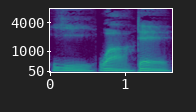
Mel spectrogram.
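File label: "yiwate", concatenated syllables; Affixing experiment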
